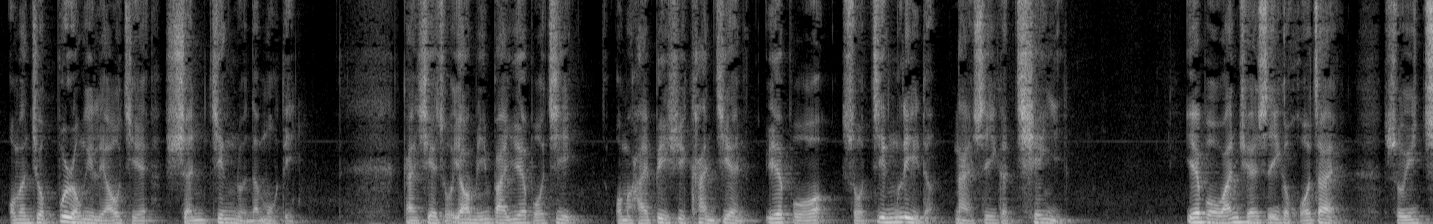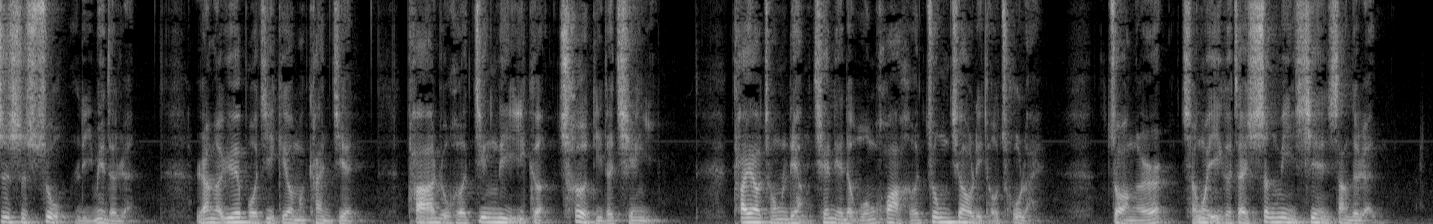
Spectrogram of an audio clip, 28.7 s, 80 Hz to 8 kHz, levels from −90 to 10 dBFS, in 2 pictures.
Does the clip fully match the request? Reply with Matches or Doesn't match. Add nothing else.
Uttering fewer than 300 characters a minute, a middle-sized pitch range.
Matches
